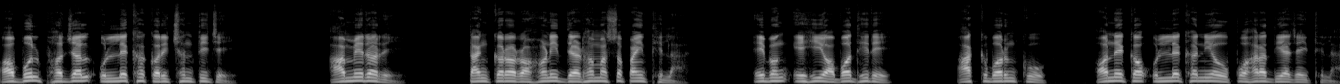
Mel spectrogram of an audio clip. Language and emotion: Odia, neutral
